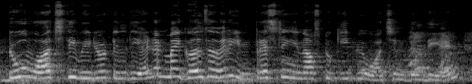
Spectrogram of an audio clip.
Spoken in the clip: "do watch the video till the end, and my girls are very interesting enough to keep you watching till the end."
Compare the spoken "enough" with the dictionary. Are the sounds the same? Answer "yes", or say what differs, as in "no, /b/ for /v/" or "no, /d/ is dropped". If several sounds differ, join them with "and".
yes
